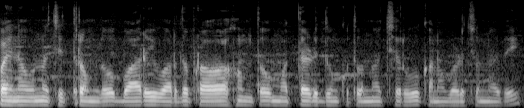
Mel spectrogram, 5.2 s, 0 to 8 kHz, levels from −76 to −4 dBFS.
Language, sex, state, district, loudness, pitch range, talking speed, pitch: Telugu, male, Telangana, Mahabubabad, -22 LUFS, 100-105 Hz, 115 wpm, 105 Hz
